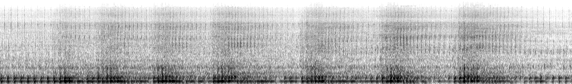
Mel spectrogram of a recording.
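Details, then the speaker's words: Idling single-cylinder motorcycle, warmed up, still noisy after repairs by two previous mechanics: fast, even light tick over the exhaust beat, rising slightly with blips; top-end valve train noise, cam or rocker arm suspected. "Hindi ko alam kung sa cam or sa black aray ar tulog na aray."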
